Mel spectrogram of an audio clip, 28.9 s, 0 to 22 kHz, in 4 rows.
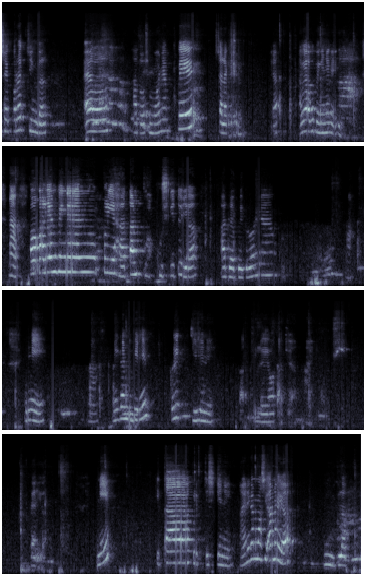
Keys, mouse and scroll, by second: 1.7 l, 5.4 p, 5.8-7.3 middle drag, 7.3 scroll down 4, 7.5-11.5 middle drag, 11.5 g, 14.4 middle click, 15.2 scroll up 6, 16.0 scroll down 3, 16.1-19.8 middle drag, 19.8 click, 19.9 middle click, 20.8-21.4 scroll up 4, 21.4-21.7 scroll down 3, 22.1 KP_Decimal, 22.6-23.0 scroll up 5, 23.3-23.7 scroll down 2, 23.7-26.1 middle drag, 26.1 click, 26.8-28.9 middle drag.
